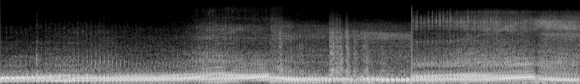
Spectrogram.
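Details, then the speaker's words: Scion FR-S built to about 700 hp, first drive with new Mantic twin-disc clutch: revs rise and fall with ragged uneven note and crackle under load, flames from exhaust; running crazy rich and breaking up, no good wideband reading. "Whoa, dude, it freaking flames! It is rich, crazy rich."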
